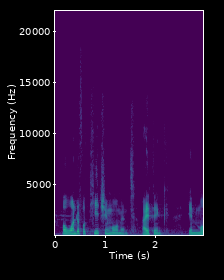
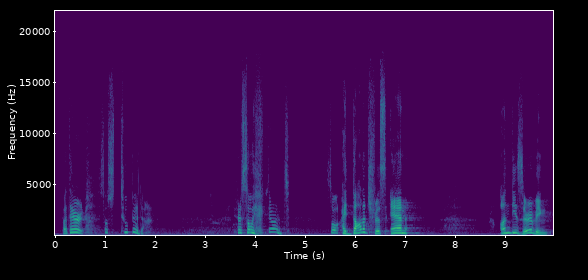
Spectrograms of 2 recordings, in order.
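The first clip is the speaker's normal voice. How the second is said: exasperated scorn; 6 semitones higher than usual. Pretend. Preacher mocking the people's foolishness.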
